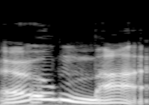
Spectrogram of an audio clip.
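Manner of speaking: quiet, calm put-on voice. Correcting another speaker's impression: calm George Takei voice. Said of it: "it's always very calm".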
